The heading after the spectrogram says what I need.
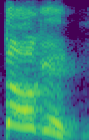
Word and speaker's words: Duggan: And then he would correct you, go, "That's Duggan, 2 G's. Duggan, Duggan, tough guy."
